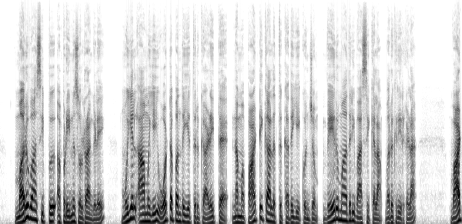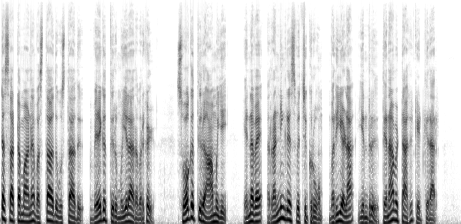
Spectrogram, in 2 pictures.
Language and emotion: Tamil, neutral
